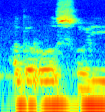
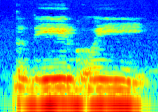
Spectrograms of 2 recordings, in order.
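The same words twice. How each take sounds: First: ᱨᱚᱥᱳᱭ said short and quick; short vowel. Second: ᱫᱤᱨᱜᱷᱚᱭᱤ said slowly with a falling, lengthened end; slow drawn ᱫᱤᱨᱜᱷᱚᱭᱤ; long vowel. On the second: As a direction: draw out ᱫᱤᱨᱜᱷᱚᱭᱤ to show length. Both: Shown as a demonstration.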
